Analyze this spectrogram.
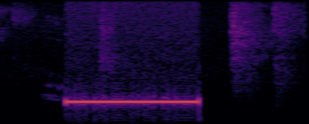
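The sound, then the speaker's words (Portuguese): Telephone ringback tone on an outgoing call: a single loud, steady buzzing tone of about one second, with faint noises before and after it. “Tá chamando ainda.”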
